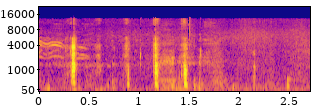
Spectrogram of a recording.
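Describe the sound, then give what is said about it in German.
Three short, sharp dog barks come at uneven intervals, somewhat muffled and moderately loud, with faint scattered background noise and a thin high whine at the start. “Jetzt hast du einen Hund da drin?”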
